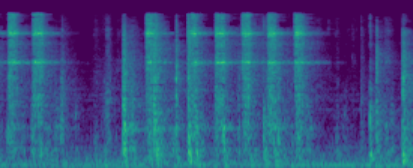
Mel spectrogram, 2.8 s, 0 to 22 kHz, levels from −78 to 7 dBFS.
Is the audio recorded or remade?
remade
